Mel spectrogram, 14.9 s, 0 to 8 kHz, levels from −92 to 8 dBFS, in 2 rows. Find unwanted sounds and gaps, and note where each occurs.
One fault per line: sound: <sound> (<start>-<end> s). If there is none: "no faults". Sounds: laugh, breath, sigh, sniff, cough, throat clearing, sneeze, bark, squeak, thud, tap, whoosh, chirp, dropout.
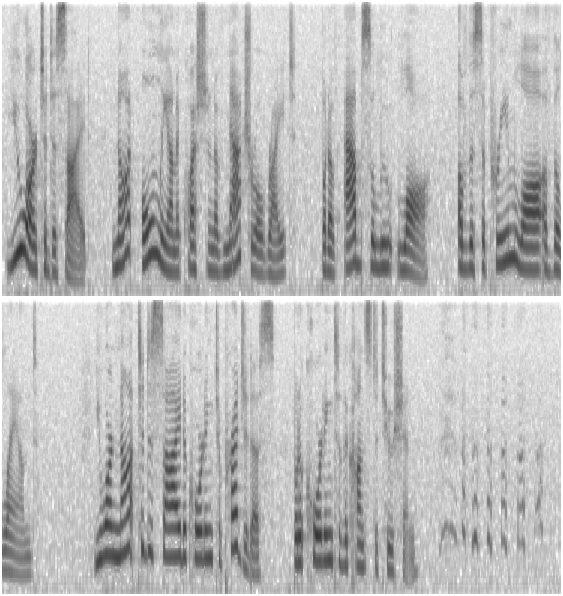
sound: laugh (13.3-14.7 s)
